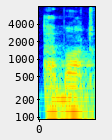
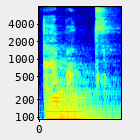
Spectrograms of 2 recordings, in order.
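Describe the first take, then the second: First: एबॉट with an open aw vowel at the end; wrong pronunciation. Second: एबॉट said AB-uht, weak second vowel; correct pronunciation. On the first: Teacher voices what learners might read, एबॉट mispronounced with full o. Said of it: "लेकिन नहीं". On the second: Teacher corrects the reading of abbot, एबॉट pronounced AB-uht. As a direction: reduce the end of एबॉट to a short uh. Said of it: "बल्कि उच्चारण अ आया है". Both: Shown as a demonstration.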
